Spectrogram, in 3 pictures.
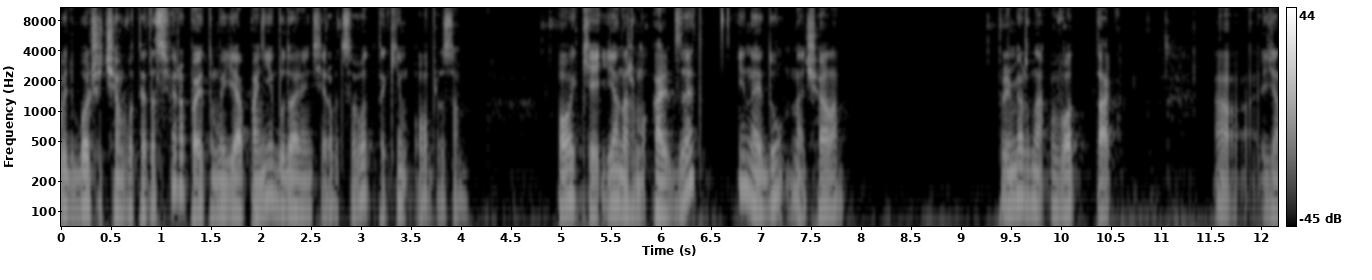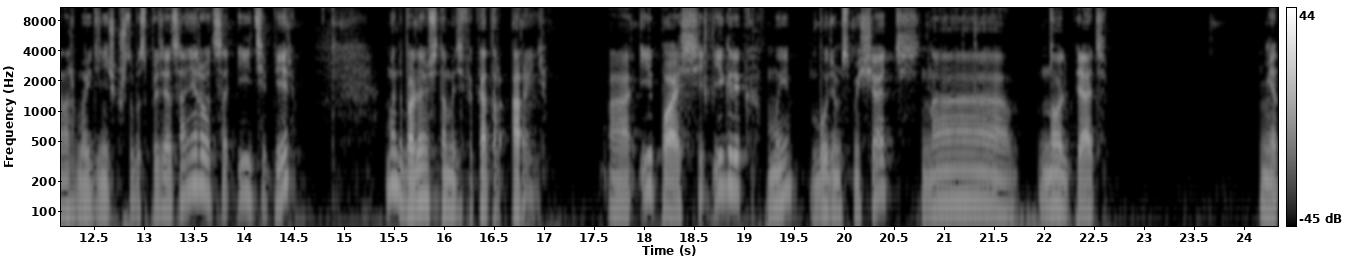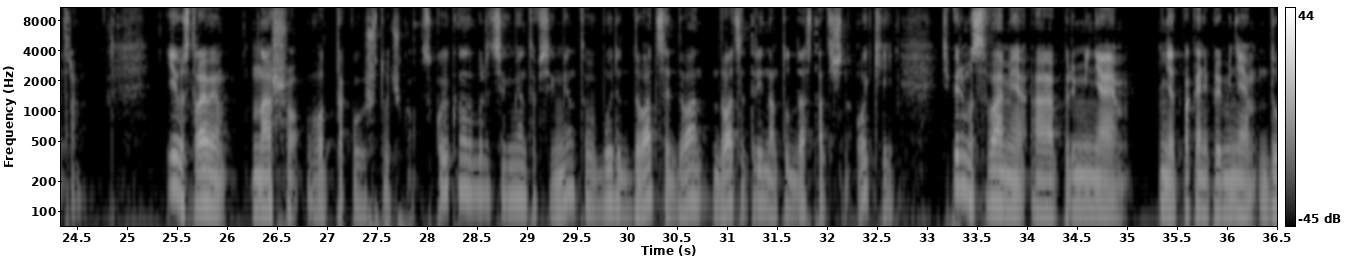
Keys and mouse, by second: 0.9 click, 1.0 s, 2.7 click, 3.2 g, 4.9 click, 5.2 alt+z, 6.0 shift+middle click, 6.8 g, 9.3 click, 10.2 click, 10.8 alt+z, 11.5 KP_Decimal, 12.7 click, 13.6 shift+click, 14.4 click, 15.6-16.8 drag, 17.9-19.8 drag, 20.2-22.1 drag, 23.8 middle click, 25.0-25.4 shift+middle drag, 25.9-26.3 shift+middle drag, 28.4 middle click, 28.9-31.4 middle drag, 32.2 shift+middle click.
